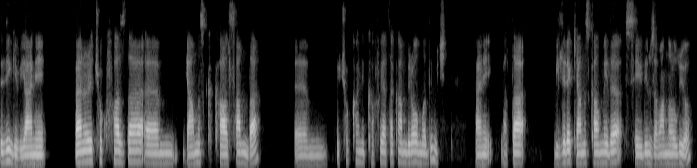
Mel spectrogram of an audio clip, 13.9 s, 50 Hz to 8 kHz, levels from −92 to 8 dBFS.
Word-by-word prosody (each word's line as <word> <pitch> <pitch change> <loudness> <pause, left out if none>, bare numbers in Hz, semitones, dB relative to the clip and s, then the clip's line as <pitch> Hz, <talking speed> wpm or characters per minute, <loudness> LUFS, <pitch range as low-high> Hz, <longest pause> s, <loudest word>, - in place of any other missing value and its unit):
dediğin 135 +1 +1
gibi, 105 -3 -2
yani, 110 0 +3 0.6
ben 130 +1 +8
öyle 140 0 +3
çok 145 0 -9
fazla, 140 0 +3
emm, 120 0 +1 0.3
yalnız 120 +3 -1
k - - -17
kalsam 115 +1 +2
da, - - +4 0.7
emm, 105 0 -6 0.3
e, - - -9
çok, - - -14
hani, 130 -2 -7
kafaya 130 +1 -5
takan 130 -1 -3
biri 125 +1 +1
olmadığım 130 +2 -1
için, - - -14 0.6
yani, 115 0 -1 0.2
hatta 125 +1 +2 0.6
bilerek 130 +5 0
yalnız 125 +1 0
kalmayı 125 0 0
da 135 +1 +2
sevdiğim 115 +1 -4
zamanlar 115 +1 -2
oluyor, 115 -1 -1
125 Hz, 130 wpm, -24 LUFS, 115-130 Hz, 0.7 s, ben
